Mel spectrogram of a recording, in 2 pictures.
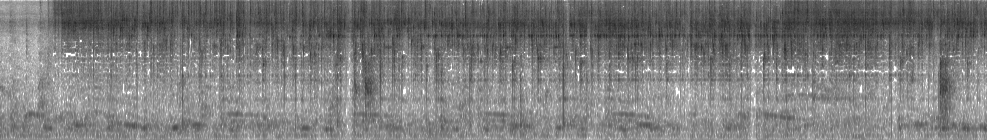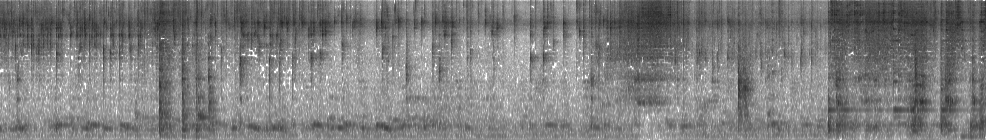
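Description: Hot oil sizzling in an aluminium pressure cooker, a steady hiss that starts sharply about a second in. Near the end it grows louder as popcorn kernels go in and are stirred with a metal spoon, scraping against the pot.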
